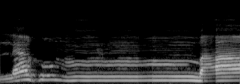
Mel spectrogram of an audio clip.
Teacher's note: মিম সাকিনের পরে আসে তাহলে মিমকে মিমের সাথে মিলিয়ে ইদগাম করে গুন্নার সহিত পড়তে হয়। এটার নাম হচ্ছে মিম সাকিনের ইদগাম।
